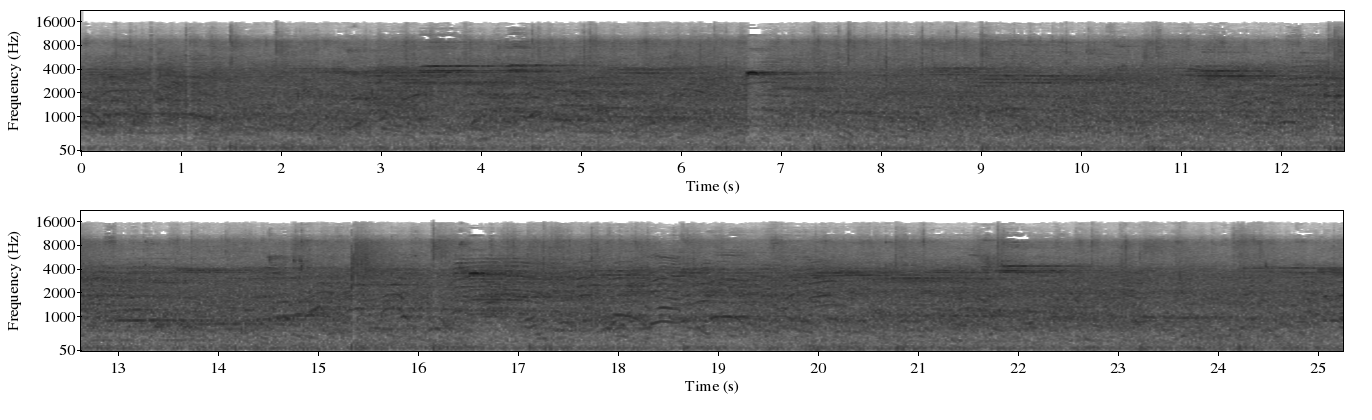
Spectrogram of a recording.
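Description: A crowd chatters and cheers throughout a large echoing hall.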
